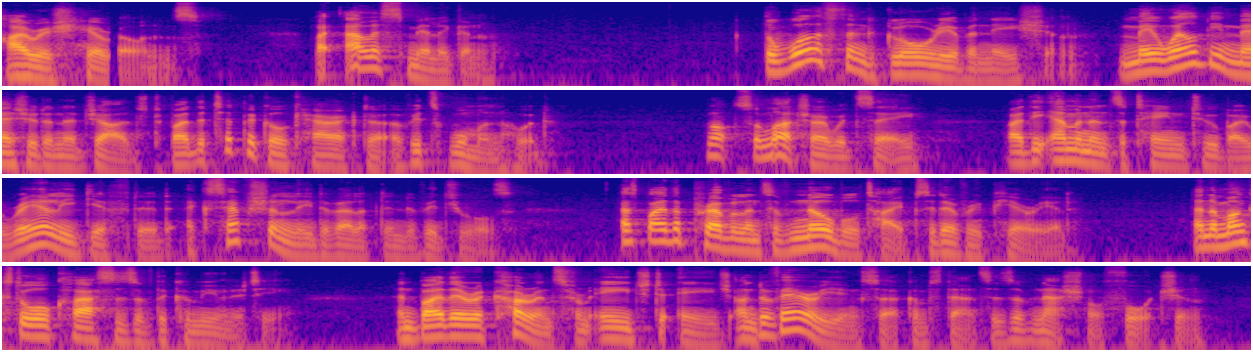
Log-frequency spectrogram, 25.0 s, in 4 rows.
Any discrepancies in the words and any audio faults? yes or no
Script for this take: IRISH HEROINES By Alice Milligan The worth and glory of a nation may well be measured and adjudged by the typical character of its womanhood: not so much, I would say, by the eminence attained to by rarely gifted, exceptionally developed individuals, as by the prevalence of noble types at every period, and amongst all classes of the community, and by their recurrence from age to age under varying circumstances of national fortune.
yes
